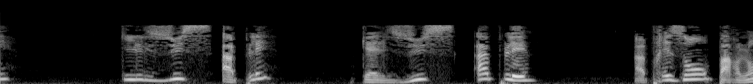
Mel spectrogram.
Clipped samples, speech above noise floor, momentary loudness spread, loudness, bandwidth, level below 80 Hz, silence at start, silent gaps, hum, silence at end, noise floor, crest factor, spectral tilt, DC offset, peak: under 0.1%; 46 dB; 13 LU; -19 LUFS; 6.6 kHz; -44 dBFS; 0 s; none; none; 0 s; -64 dBFS; 18 dB; -4 dB/octave; under 0.1%; -2 dBFS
